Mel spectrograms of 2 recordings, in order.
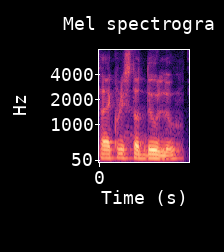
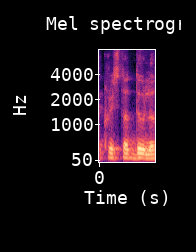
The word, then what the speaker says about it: Christodoulou: Usually usually I go with Christoulu. How do you say it? Usually usually I I accent the Christoulu. That's how in in that's how you say it in Greek, but it's fine.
